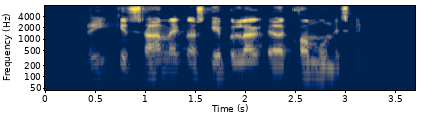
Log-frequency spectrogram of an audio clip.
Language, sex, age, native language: Icelandic, male, 40-49, Icelandic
